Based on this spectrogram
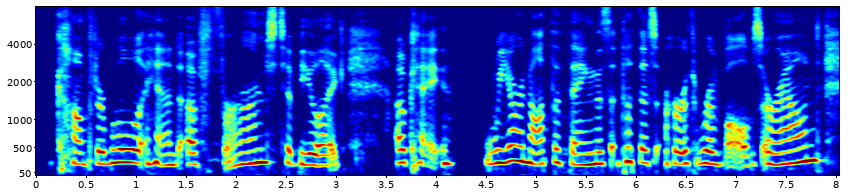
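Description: Hers is a plain, everyday voice: a woman with an American accent, fairly high in pitch, speaking at a fairly slow pace with fairly even intonation and very even loudness. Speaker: podcast co-host. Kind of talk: casual chat. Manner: chatty, talkative.

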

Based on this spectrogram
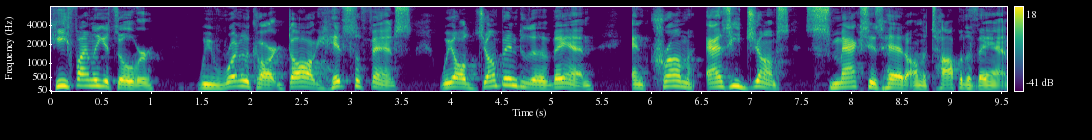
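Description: Speaking in a plain, everyday voice, a man with a fairly high pitch talks at a fairly slow pace with lively intonation, on a very clean recording with a silent background. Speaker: author and podcaster. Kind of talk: casual storytelling interview.

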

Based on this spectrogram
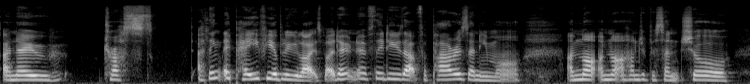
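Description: A woman with a London accent, fairly high pitch and ordinary pitch variation. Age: 20s. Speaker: podcast host and trainee ambulance technician. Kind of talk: casual monologue. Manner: hesitant, many fillers.

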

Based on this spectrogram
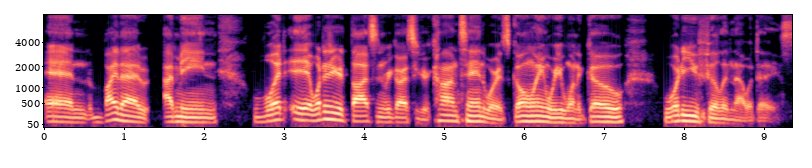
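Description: Against a quiet background, a man with a fairly low pitch talks at a fairly slow pace in an unremarkable speaking voice with ordinary pitch variation. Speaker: podcast host and content creator. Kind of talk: casual interview chat.

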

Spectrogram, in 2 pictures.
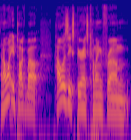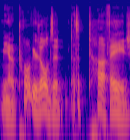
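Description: With vocal fry and a medium pitch, a man speaks fairly quickly as his voice swings very widely in pitch. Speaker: podcast host. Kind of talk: casual interview. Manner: warm, enthusiastic.

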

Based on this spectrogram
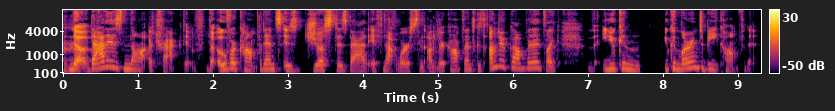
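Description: A somewhat breathy woman with a fairly high pitch, lively intonation and an animated tone, on a very clean recording with a silent background. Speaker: podcast co-host. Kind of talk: casual chat podcast. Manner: animated, joking, interrupts playfully.

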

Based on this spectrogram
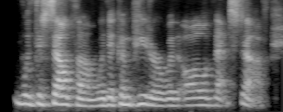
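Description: A woman's normal speaking voice at a medium pitch, with fairly even intonation. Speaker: fire battalion chief and PIO. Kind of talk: panel discussion. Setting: video call.

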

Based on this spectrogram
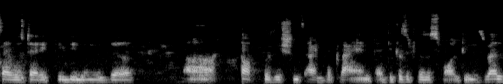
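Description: A man with an Indian accent speaks in a dry, close sound with no echo. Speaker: MBA student, former consultant. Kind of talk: interview. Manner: halting.

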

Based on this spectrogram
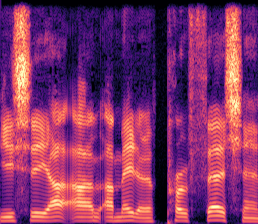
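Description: Over a quiet background, a man with a Southern US accent speaks at a fairly slow pace, his medium-pitched voice keeping fairly even intonation. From US South, South Carolina. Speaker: Bible college student. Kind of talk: testimony.

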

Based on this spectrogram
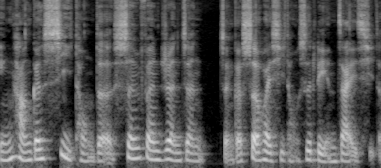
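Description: A woman with an unremarkable speaking voice talks at a fairly low pitch and moderate pace with ordinary pitch variation. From Taiwan. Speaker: podcast co-host. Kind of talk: casual chat.

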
